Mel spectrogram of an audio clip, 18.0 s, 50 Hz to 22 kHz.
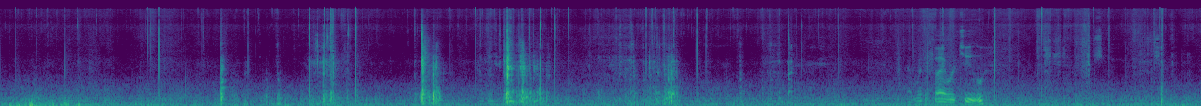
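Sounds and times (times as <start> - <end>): campfire crackling and popping: 0.0 - 18.0.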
